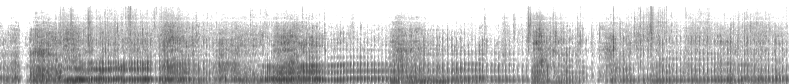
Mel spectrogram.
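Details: Three wild lionesses of the Styx pride fight in a tree over a bushbuck kill a leopard hoisted, at MalaMala Game Reserve bordering Kruger National Park, South Africa; dense, continuous harmonic snarling and growling with overlapping voices, rough and loud throughout.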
